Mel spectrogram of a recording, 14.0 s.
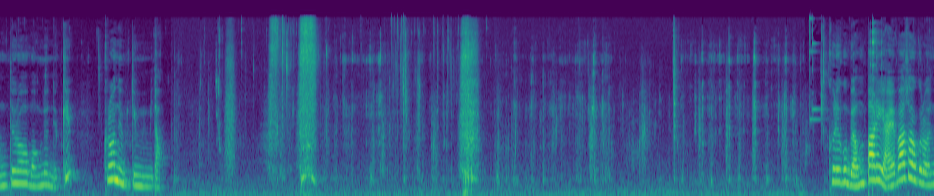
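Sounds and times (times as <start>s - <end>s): chewing noodles with wet smacks: 2.6s - 12.1s.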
